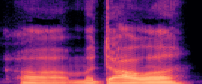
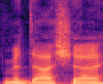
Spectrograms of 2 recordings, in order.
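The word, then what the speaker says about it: Medellín: I believe it's pronounced Medasha. It's a South American subway station. I forget where. But spelled with two L's. Yeah, because that's how Spanish works, right? Like the two L's have.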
